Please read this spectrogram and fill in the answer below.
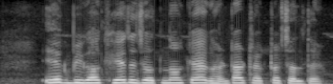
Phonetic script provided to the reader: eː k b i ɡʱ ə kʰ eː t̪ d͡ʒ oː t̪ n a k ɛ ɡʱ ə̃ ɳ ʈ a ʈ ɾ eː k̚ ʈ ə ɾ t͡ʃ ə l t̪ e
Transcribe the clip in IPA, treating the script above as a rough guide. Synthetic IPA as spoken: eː k b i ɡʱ a kʰ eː t̪ d͡ʒ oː t̪ n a k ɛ ɡʱ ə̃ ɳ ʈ a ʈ ɾ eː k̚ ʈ ə ɾ t͡ʃ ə l t̪ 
